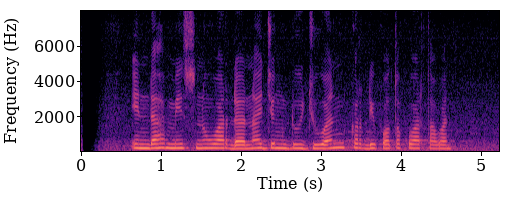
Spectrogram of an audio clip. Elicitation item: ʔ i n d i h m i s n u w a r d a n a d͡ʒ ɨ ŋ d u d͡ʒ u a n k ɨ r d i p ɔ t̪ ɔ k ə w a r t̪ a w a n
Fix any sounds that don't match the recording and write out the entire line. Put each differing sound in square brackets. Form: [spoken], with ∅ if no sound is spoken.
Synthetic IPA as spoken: ʔ i n d [a] h m i s n u w a r d a n a d͡ʒ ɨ ŋ d u d͡ʒ u a n k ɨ r d i p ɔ t̪ ɔ k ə w a r t̪ a w a n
